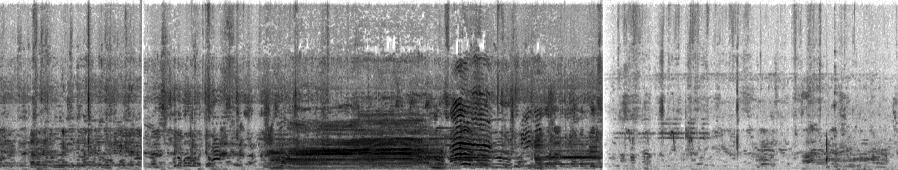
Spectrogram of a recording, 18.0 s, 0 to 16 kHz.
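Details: Cattle, bought for the Qurbani sacrifice in 2024, give a loud, drawn-out, harmonic moo for about four seconds. A short rising call follows it, with voices throughout and a quieter stretch of background sound at the end.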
